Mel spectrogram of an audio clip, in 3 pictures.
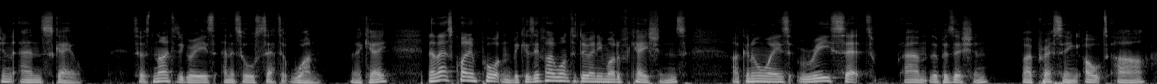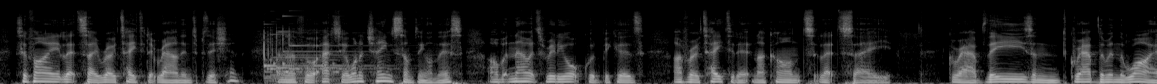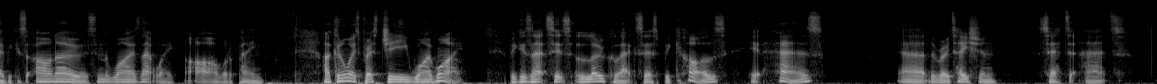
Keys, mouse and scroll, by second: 4.1-12.1 middle drag, 12.1 r, 12.7-15.7 middle drag, 15.9-19.9 middle drag, 19.9 Tab, 22.5 g, 30.9-33.9 drag.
